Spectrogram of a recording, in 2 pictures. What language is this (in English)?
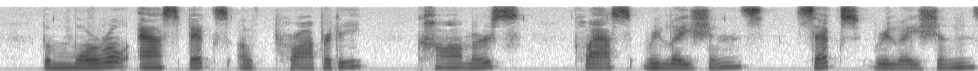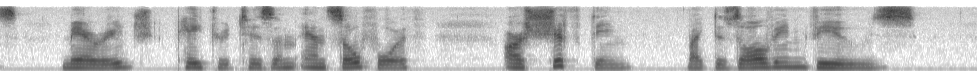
English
